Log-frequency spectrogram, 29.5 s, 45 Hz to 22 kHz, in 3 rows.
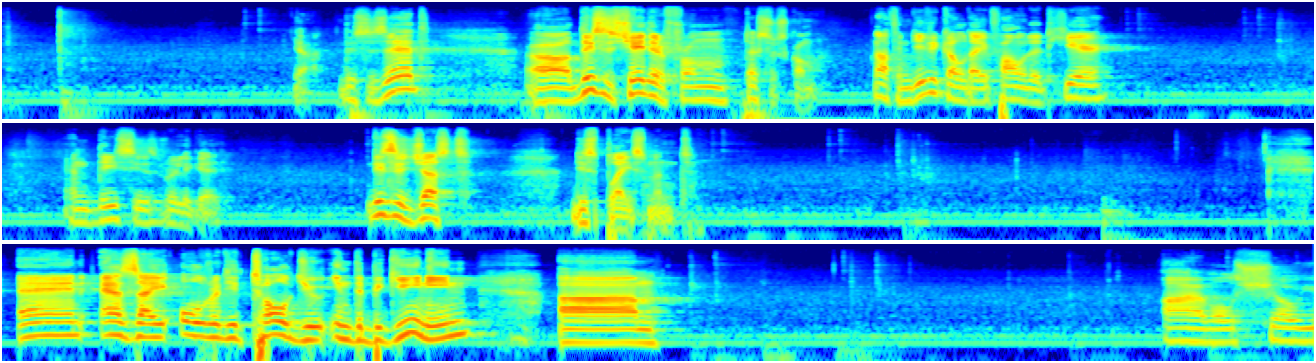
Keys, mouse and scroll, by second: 0.4 Return, 1.7 click, 1.9 click, 8.4 click, 8.5 click, 9.2 click, 9.3 click, 12.5 click, 12.6 click, 15.1 click, 15.2 click, 16.0 click, 16.1 click, 16.4 middle click, 16.6 alt+shift+й, 25.0 click, 25.9 F4, 26.3 alt+middle click, 28.6 click, 29.2 middle click, 29.3 middle click.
